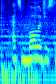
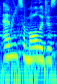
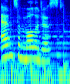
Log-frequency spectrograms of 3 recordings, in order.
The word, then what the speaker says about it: entomologist: Got the ultimate enthmologist lab. Sorry, entomologist lab. I keep mispronouncing it. I keep mispronouncing it. entomologist.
